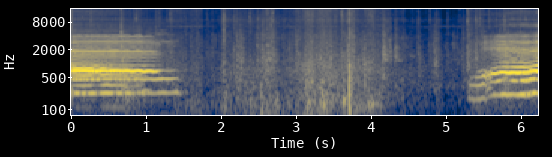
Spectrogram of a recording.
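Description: Unaccompanied voice singing a Karen traditional 'sor' song, holding one long steady note that fades out about a second and a half in. After a pause of nearly four seconds with only faint background noise, the next long held note begins near the end.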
